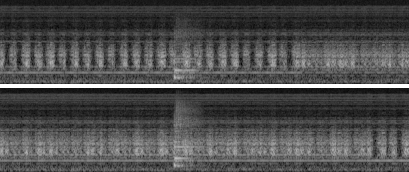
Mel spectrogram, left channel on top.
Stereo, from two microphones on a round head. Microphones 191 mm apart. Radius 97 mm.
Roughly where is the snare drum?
Right.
